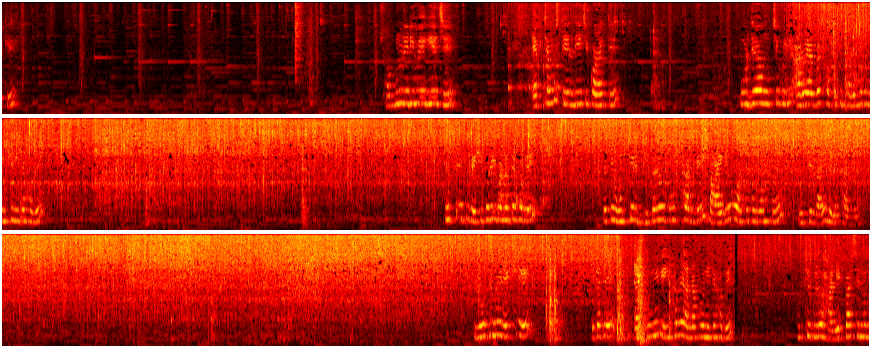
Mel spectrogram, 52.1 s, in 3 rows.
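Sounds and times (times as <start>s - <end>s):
spatula scraping in pan: 10.1s - 11.3s
vegetables sizzling in a pan: 10.1s - 11.8s, 12.6s - 52.0s.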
